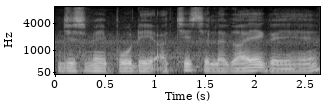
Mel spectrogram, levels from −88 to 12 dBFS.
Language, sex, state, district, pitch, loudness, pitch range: Hindi, male, Arunachal Pradesh, Lower Dibang Valley, 85 Hz, -17 LUFS, 80-90 Hz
